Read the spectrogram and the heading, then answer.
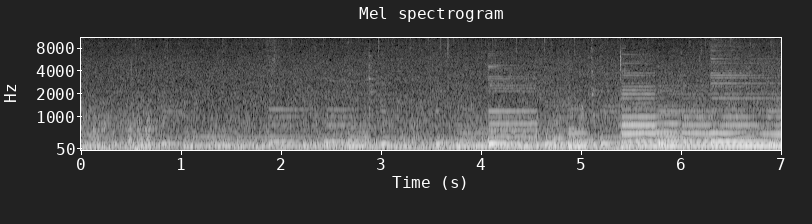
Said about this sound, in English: In addition to the solar flares and solar eclipse that are emerging at the cusp of the Earth's atmosphere, a summer storm begins its torrential downpour.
